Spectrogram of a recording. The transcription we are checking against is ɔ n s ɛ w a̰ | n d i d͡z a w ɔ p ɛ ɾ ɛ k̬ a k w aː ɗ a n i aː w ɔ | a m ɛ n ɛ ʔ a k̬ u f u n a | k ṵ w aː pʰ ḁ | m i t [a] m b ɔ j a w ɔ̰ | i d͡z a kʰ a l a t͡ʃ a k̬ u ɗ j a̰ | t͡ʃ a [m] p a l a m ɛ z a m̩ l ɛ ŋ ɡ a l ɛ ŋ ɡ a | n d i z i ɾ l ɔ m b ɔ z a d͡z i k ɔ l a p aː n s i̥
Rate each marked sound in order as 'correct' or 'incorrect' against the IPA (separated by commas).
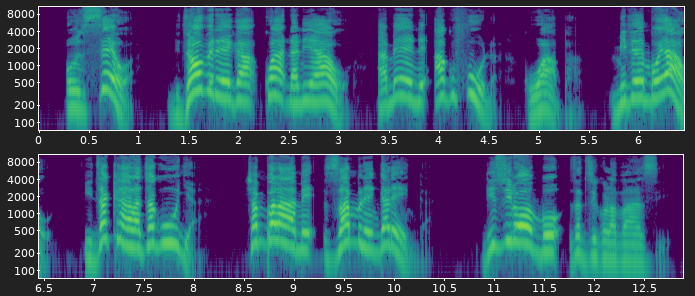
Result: incorrect, correct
